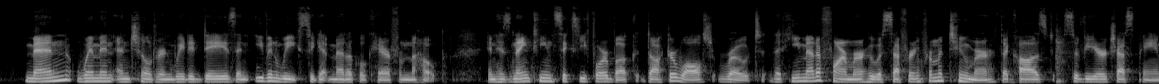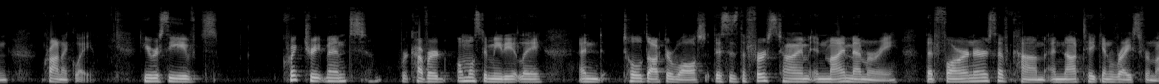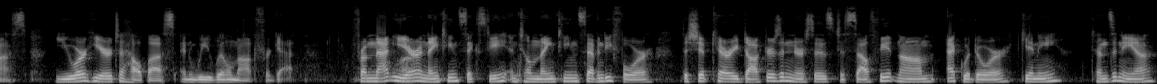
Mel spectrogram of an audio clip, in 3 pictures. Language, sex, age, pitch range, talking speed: English, male, 30-49, 120-150 Hz, 170 wpm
